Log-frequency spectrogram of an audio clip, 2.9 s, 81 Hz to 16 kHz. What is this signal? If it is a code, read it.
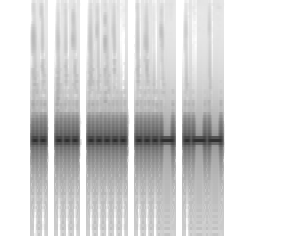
Morse code, heard as a keyed tone, about 30 wpm, 700 Hz. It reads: IS5VW
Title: Five Challenging Letter-Number Combinations 30wpm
